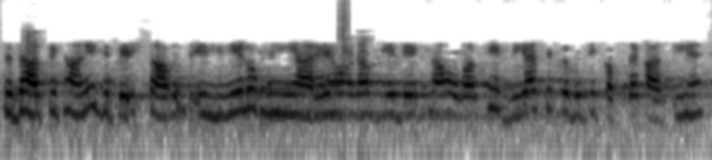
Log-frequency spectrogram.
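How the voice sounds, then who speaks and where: Woman reporter doing a live update, high pitched, sounds tinny like a phone line. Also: fairly even intonation, fairly quick. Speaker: field news reporter. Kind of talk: live on-location news report. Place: outside a guest house. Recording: thin phone-like live feed.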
